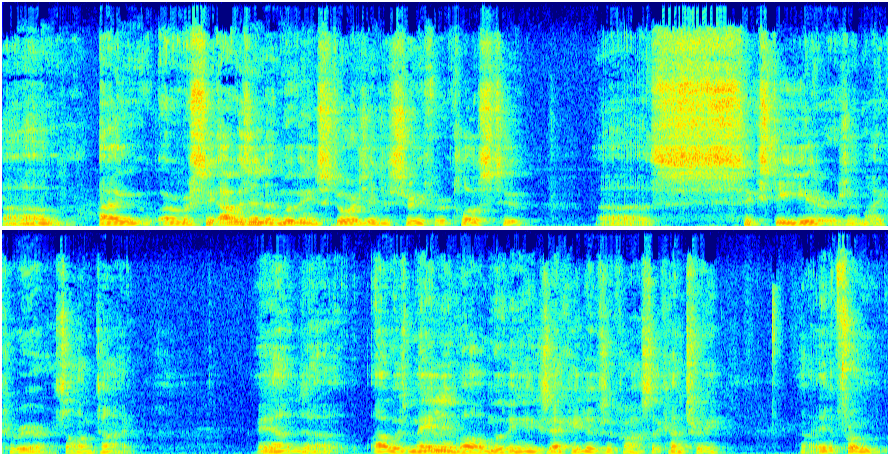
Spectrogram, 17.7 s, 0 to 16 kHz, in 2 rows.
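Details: Man with Parkinson's disease for more than 20 years, with visible shakes and reported moments of 'a stupor of thought'; frequent word and phrase repetitions; Parkinson's disease speech (hypokinetic dysarthria).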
